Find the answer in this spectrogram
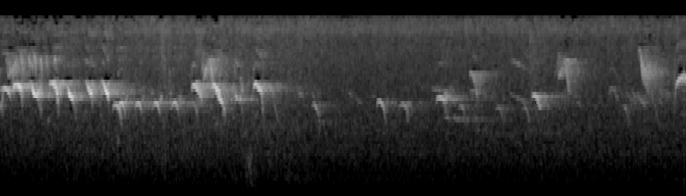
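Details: Kerala (Grey-breasted) Laughingthrush, a montane laughingthrush of the Western Ghats hills in southern India: a quick run of sharp, high, falling whistled notes, then softer scattered chirps and short slurred notes against steady background hiss.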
